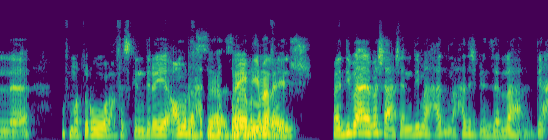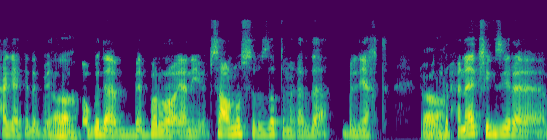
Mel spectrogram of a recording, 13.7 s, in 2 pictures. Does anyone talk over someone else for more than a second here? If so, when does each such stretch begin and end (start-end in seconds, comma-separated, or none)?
2.3-3.7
